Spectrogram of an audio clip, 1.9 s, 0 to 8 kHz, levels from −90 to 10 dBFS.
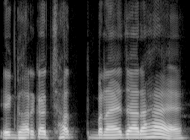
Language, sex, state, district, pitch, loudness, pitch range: Hindi, male, Jharkhand, Garhwa, 160 Hz, -11 LUFS, 155-175 Hz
